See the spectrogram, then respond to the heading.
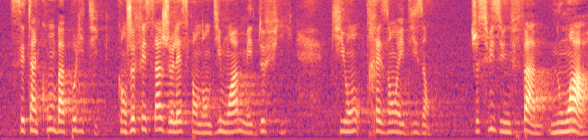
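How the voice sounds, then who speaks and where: A woman's voice at medium pitch. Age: 50s. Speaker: actress and theatre producer. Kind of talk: testimony.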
